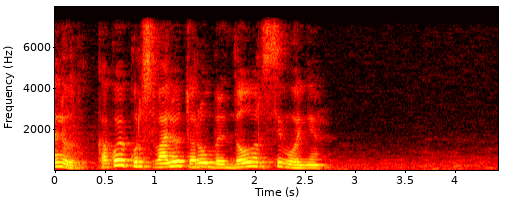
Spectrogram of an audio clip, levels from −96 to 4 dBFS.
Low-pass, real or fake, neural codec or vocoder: 7.2 kHz; real; none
